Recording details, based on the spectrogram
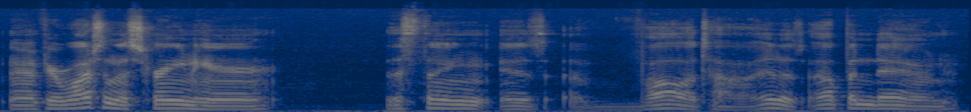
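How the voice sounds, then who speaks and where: A man with a mid-range, slightly mellow voice, speaking at a moderate pace, hosts a casual stock market live stream. He thinks aloud while reading prices and figures off the screen, stumbling and tossing in asides, and he keeps hiccuping.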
